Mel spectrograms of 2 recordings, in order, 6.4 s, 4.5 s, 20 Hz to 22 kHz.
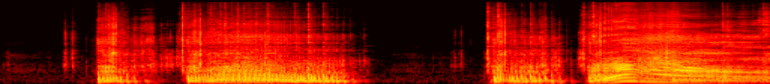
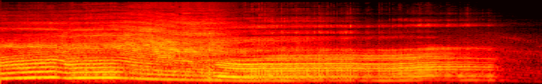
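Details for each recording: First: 1/5-scale petrol RC car two-stroke, unstarted for months: fires in short bursts, cuts out, then catches and revs unevenly; low-speed mixture too lean to run, richened low-end needle to get it running. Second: 1/5-scale petrol two-stroke RC car at quarter throttle after leaning the low-end needle, which had been too rich and sluggish; clean, steady buzzy pitch without stumbling, and full throttle doesn't cut out; carburettor running well.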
